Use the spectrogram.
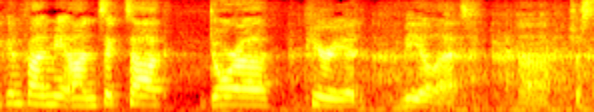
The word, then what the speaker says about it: Dora Violet: Dora Violet.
